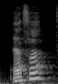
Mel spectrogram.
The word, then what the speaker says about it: ephah: She beat out what she had gleaned, and it was about an ephah. How would you say that? Ephah of barley? – Yes, ephah or an ephah, yes, yeah.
